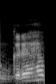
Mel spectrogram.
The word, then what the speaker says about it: ग्रह: उसको ग्रह बोलना है। इसको गृह बोलना है। थोड़ी बात का अगर ध्यान रखेंगे, आपका उच्चारण शुद्ध होगा।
